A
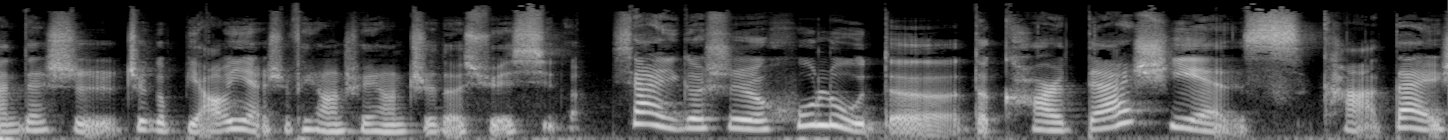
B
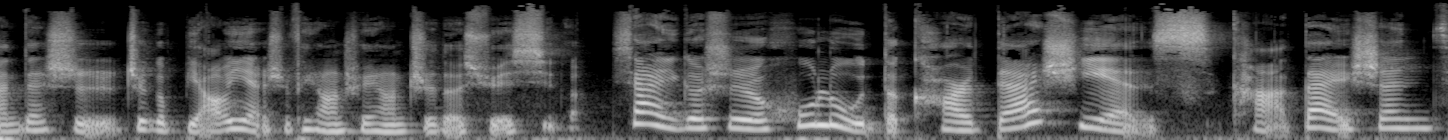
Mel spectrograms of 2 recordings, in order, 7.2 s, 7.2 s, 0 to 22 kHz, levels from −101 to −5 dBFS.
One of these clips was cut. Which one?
B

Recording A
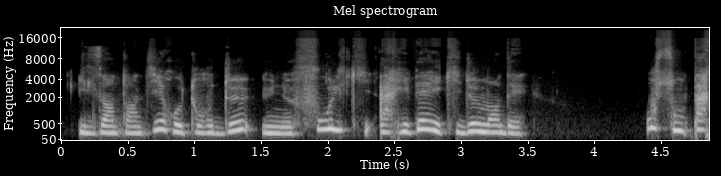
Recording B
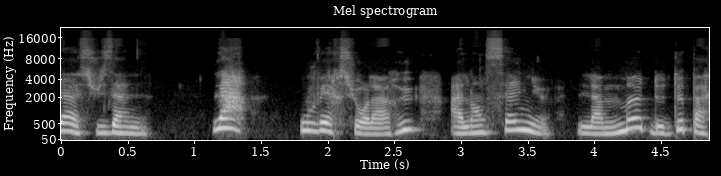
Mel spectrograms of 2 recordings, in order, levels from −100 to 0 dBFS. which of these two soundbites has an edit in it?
B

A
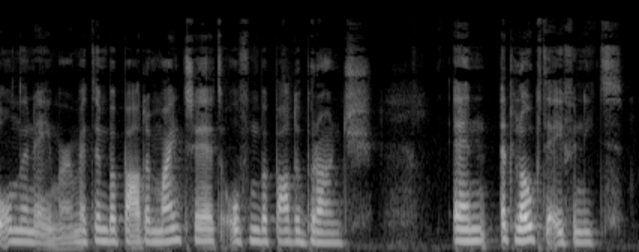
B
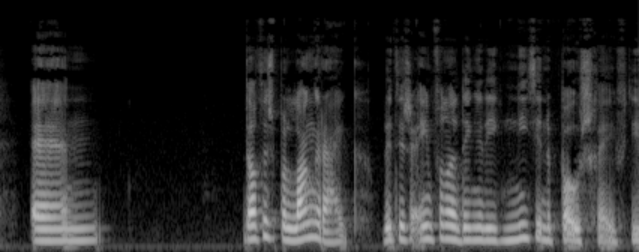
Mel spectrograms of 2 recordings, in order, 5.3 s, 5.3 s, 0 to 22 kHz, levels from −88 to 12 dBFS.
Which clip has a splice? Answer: B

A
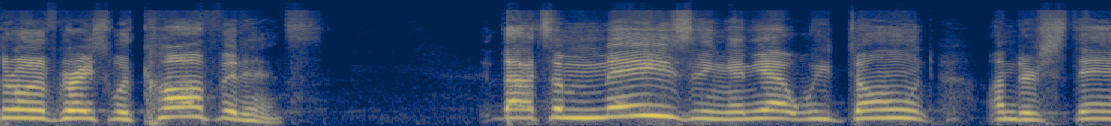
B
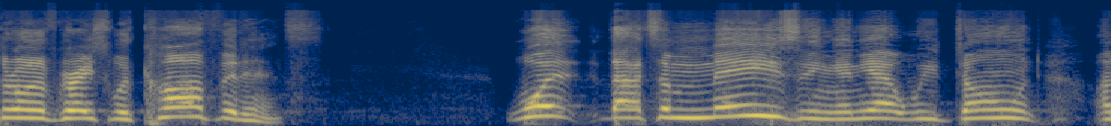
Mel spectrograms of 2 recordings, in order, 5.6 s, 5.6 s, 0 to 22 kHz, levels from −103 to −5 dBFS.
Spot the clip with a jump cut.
A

